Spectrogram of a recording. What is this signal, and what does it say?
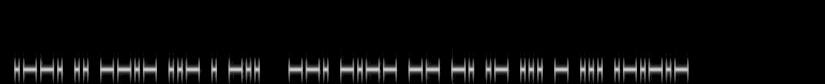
Morse code, heard as a keyed tone, about 28 wpm, 700 Hz. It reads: PIQUED GYMNASTS.
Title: Pangram Challenge v2 - 28wpm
